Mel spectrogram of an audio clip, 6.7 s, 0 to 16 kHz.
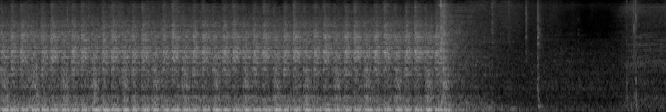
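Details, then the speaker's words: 1962 Chevy II that ran out of fuel and then stumbled and died, new ignition coil fitted with good resistances: the starter cranks steadily, about 200 beats per minute for four seconds, and never fires even with ether. The new fuel pump proved weak. "no fire come on didn't even like The Ether we're gonna see if we have a fuel supply problem"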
